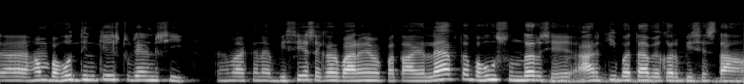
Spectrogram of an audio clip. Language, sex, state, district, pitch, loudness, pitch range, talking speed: Maithili, male, Bihar, Madhepura, 185 Hz, -17 LUFS, 175-195 Hz, 215 wpm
